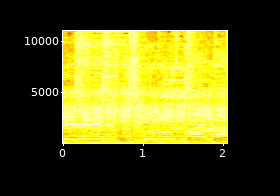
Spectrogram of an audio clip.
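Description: Rock band playing: electric guitars and bass over a steady drum beat, with a held melody line on top.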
